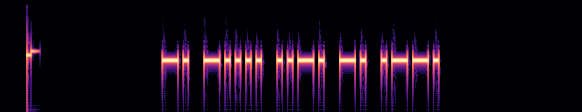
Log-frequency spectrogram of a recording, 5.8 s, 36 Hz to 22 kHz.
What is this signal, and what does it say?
Morse code, heard as a keyed tone, about 22 wpm, 700 Hz. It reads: N6FNP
